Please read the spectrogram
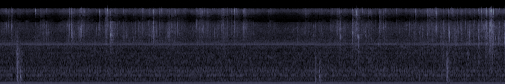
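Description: Wet, squishy handling of a boiled shrimp as it is peeled with plastic-gloved fingers and eaten, with a few soft clicks and smacks over a steady low hum.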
